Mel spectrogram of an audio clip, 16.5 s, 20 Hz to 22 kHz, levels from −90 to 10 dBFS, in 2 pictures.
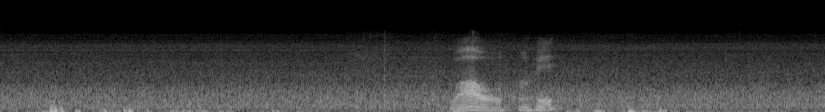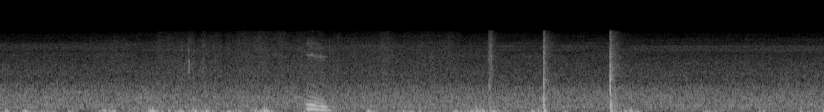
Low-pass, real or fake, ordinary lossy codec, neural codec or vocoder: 7.2 kHz; fake; none; vocoder, 44.1 kHz, 128 mel bands every 512 samples, BigVGAN v2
